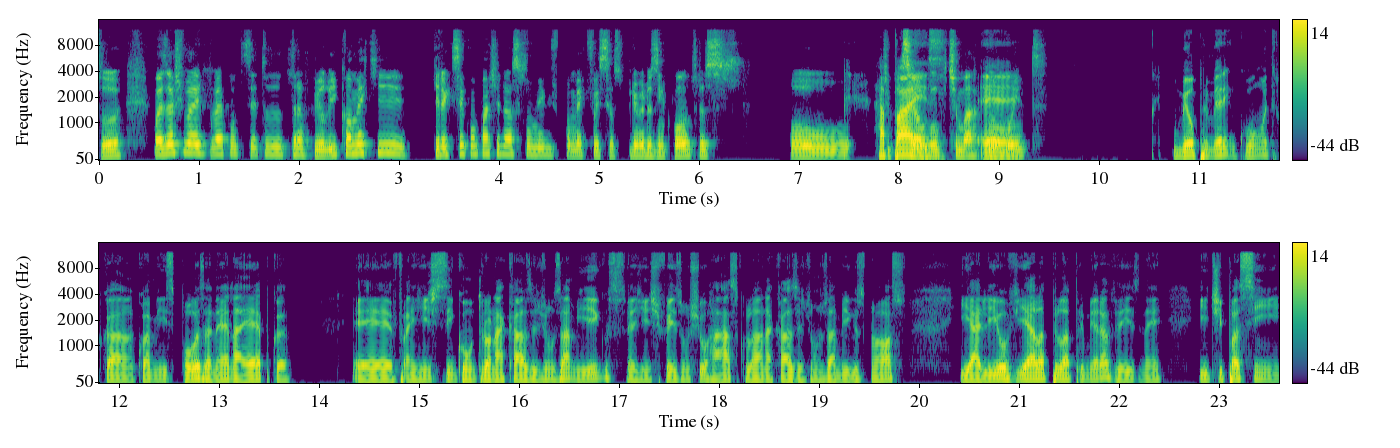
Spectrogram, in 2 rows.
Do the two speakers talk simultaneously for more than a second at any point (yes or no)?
yes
